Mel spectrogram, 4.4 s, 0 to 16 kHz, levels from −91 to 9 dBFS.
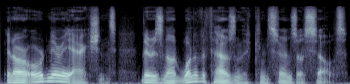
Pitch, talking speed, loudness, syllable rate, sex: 90 Hz, 190 wpm, -17 LUFS, 6.0 syllables/s, male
